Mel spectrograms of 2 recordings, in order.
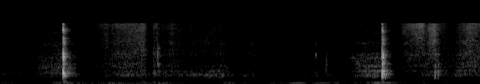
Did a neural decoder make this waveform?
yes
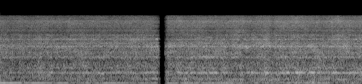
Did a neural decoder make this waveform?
yes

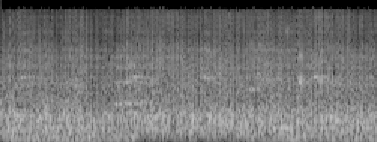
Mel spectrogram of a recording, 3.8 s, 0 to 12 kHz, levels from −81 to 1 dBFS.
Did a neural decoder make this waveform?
yes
